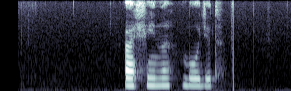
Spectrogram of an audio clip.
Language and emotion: Russian, neutral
